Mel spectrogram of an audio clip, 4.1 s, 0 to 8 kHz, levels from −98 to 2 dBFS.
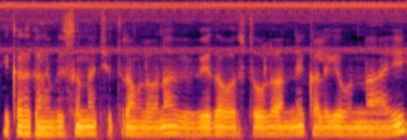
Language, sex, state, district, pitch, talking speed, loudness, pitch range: Telugu, male, Andhra Pradesh, Sri Satya Sai, 95 Hz, 115 wpm, -17 LUFS, 90-100 Hz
